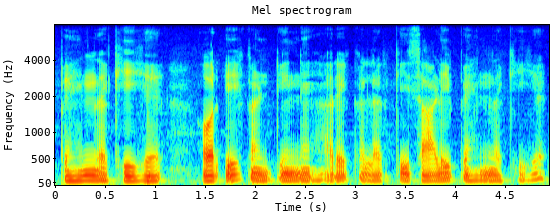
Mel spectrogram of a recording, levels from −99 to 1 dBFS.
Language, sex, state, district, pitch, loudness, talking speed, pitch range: Hindi, male, Madhya Pradesh, Bhopal, 95 Hz, -20 LUFS, 170 wpm, 90-100 Hz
